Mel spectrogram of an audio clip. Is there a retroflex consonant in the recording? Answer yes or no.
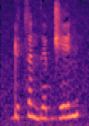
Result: yes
